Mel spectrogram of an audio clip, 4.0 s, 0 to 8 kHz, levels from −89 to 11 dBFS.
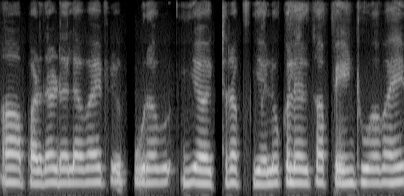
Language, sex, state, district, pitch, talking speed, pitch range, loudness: Hindi, female, Madhya Pradesh, Bhopal, 210 Hz, 190 wpm, 205-215 Hz, -16 LUFS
